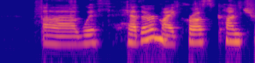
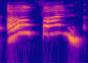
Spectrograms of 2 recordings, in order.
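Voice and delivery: delighted. Real, not acted. Greets a viewer's news.

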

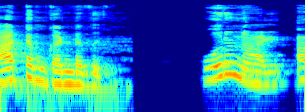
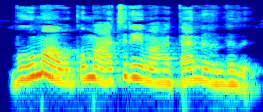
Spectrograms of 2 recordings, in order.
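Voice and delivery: ordinary delivery

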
